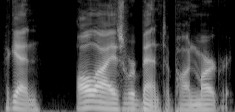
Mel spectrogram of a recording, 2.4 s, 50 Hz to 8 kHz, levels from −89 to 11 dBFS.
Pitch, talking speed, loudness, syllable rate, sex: 100 Hz, 180 wpm, -17 LUFS, 6.3 syllables/s, male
